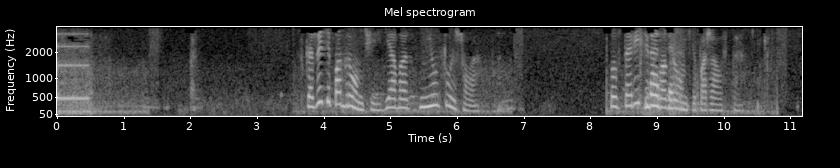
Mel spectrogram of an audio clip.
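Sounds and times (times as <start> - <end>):
telephone ringback tone while dialing a call: 0.0 - 0.6
noise: 0.0 - 11.1
speech: 3.8 - 6.4, 8.3 - 10.4.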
